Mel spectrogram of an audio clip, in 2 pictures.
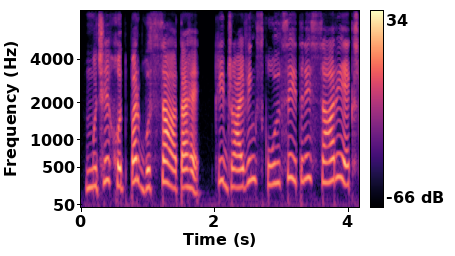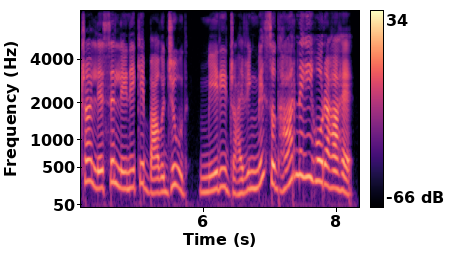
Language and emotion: Hindi, angry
